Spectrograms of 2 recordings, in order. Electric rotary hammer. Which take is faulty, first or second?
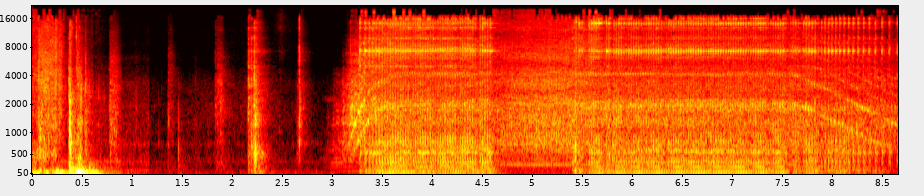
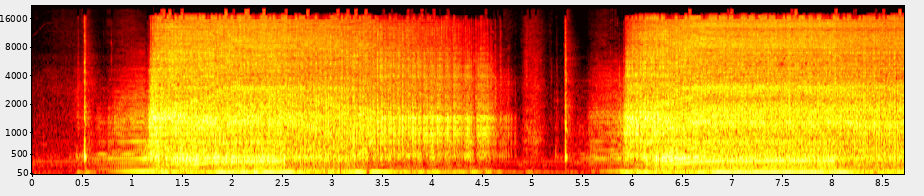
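second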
